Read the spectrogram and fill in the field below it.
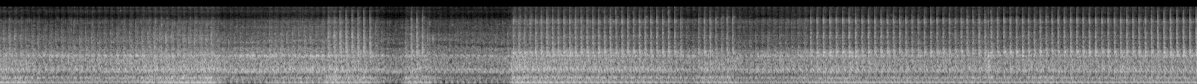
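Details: Honda Fan 150 single-cylinder motorcycle ridden under load on a climb; loose, uneven knock heard on gear changes and acceleration that resembles rod or piston slap but comes from the clutch side: worn balancer gear spring.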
